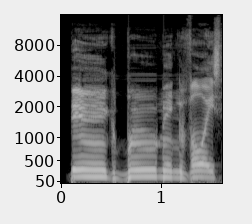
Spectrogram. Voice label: big booming voice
